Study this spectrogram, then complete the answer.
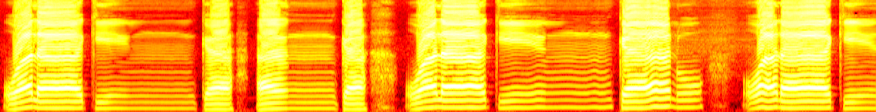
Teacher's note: Kaf makhrajnya dari pangkal tenggorokan kita · ada nun sukun bertemu dengan huruf Kaf maka ini juga sama bacaan Ikhfa cara membacanya samarkan nunnya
